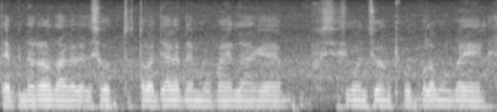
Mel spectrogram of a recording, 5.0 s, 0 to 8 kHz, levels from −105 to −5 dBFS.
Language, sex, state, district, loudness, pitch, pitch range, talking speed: Chakma, male, Tripura, Dhalai, -18 LUFS, 110 Hz, 110-115 Hz, 170 wpm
